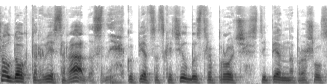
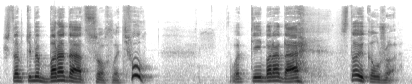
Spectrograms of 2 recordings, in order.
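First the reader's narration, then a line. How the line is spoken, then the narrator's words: Spitting, then loud laughter. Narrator (Russian): плюнула, захохотала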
